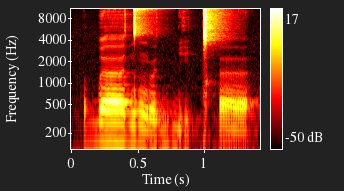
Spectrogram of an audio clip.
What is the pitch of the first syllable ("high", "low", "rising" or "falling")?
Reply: high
